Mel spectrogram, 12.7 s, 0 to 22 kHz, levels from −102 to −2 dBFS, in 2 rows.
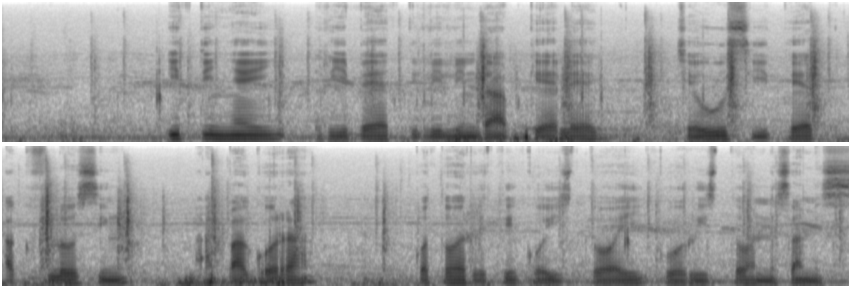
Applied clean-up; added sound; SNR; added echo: none; Wind; 6 dB; none.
